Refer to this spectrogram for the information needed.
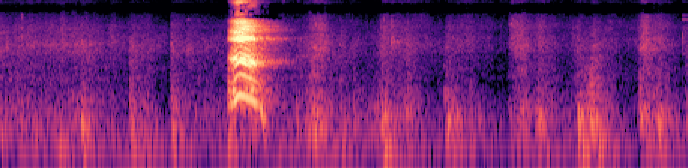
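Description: A single loud, abrupt vocal hiccup over quiet room sound; hiccups (singultus).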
